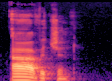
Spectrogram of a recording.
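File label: "aabhaidean", Scottish Gaelic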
